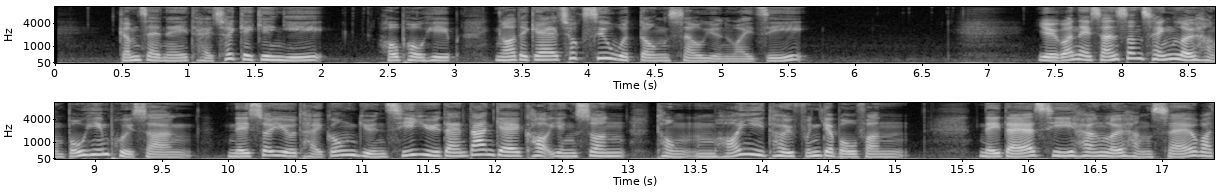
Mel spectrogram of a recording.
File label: chinese cantonese ivr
